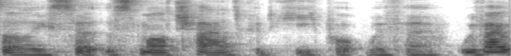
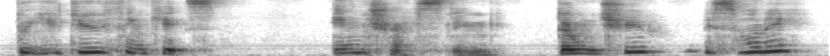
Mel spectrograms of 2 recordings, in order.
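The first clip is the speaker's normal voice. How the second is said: put-on eager little girl; 11 semitones higher, 3 dB louder than usual. Matilda asking eagerly.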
